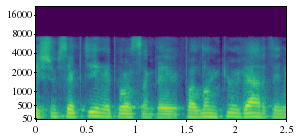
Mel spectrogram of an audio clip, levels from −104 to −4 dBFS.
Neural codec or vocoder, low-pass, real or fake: codec, 16 kHz, 2 kbps, FreqCodec, smaller model; 7.2 kHz; fake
